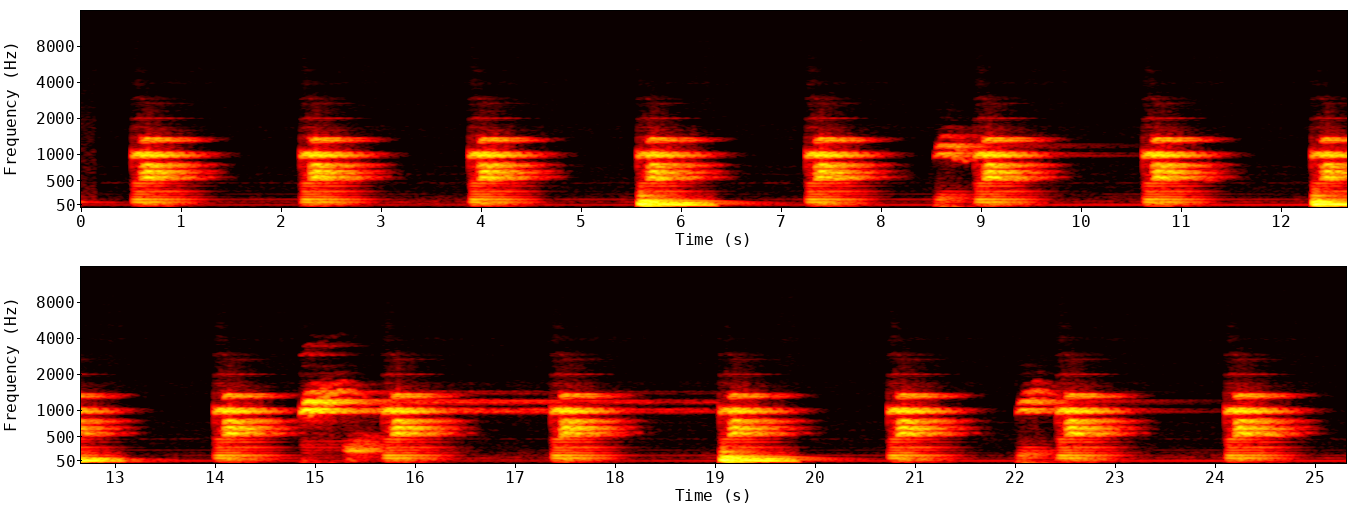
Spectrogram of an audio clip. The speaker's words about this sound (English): Um, she's a sort of Colombian, she's definitely a Colombian, Berlin based uh, electronic music, soundscapey, sound art, minimalist. I like it a lot. This is from her brand new record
